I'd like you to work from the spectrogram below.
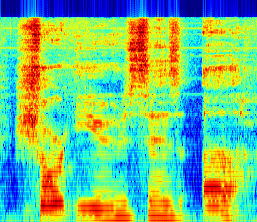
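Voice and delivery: "uh" said as a clipped short u; teacher sounding out the short u. Shown as a demonstration. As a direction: model the short vowel "uh" for the class.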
